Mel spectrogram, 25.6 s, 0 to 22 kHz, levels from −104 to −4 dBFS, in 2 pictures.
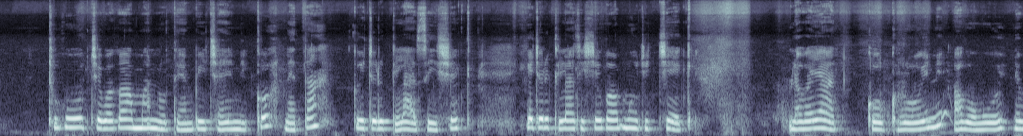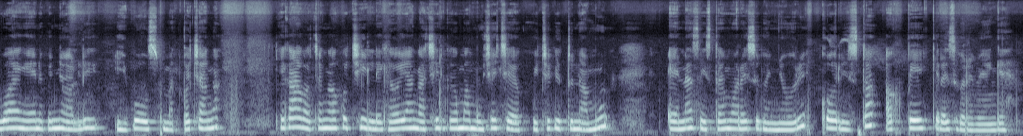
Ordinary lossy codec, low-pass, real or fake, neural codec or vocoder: none; none; real; none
